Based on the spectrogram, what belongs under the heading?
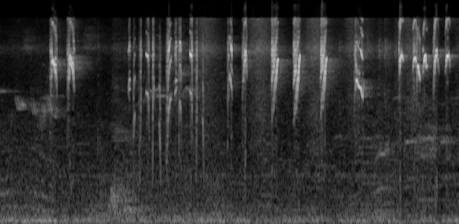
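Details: Brown-throated sunbird, a big-bodied bird in full voice, singing as a lure meant to agitate other sunbirds: sharp, very high chirps and short buzzy strokes in irregular bursts, with faint background hiss.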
